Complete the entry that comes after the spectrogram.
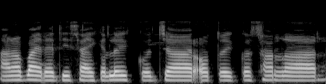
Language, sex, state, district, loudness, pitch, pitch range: Chakma, female, Tripura, Unakoti, -17 LUFS, 195 Hz, 190-200 Hz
